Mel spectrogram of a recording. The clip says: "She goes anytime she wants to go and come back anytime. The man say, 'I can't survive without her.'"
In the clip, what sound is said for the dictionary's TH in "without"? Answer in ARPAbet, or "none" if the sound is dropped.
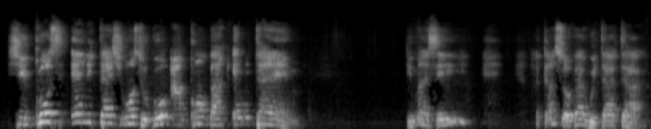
T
